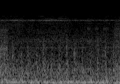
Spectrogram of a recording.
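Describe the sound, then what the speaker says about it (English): A medevac helicopter's rotor chop and engine roar steadily and loudly in a brief burst, with no voices over it. "helicopter now"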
